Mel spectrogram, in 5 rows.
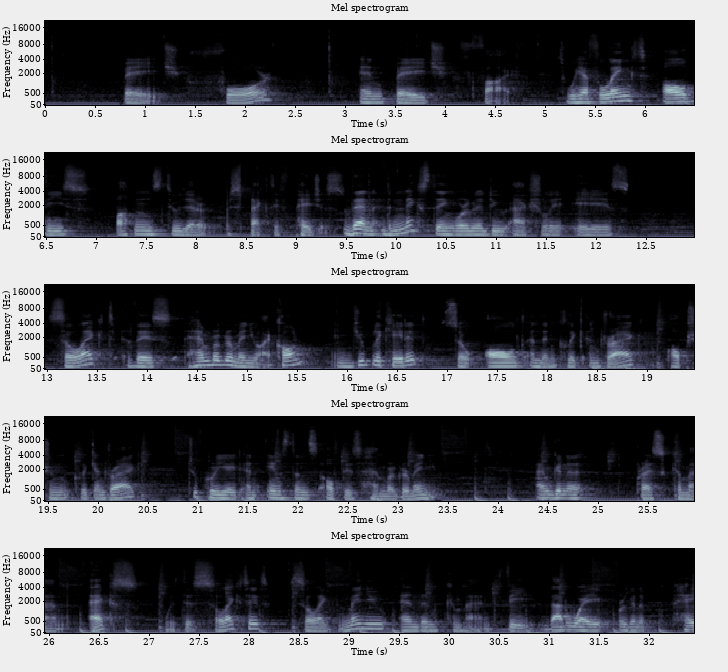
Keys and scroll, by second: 0.1 Tab, 2.8 Tab, 26.5 super+x, 30.5 super+v.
